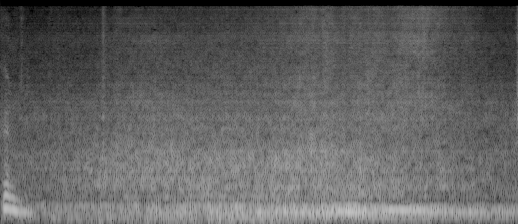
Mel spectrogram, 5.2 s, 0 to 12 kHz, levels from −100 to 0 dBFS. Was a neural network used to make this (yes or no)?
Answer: yes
